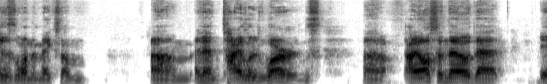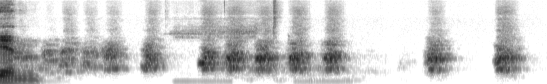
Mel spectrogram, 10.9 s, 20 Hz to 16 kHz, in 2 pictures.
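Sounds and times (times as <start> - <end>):
speech: 0.0 - 6.0
dog barking: 5.9 - 10.9.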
